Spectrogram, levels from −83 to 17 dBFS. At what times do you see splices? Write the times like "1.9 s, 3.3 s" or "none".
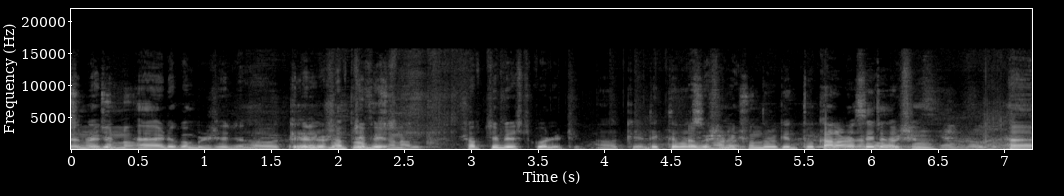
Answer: none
